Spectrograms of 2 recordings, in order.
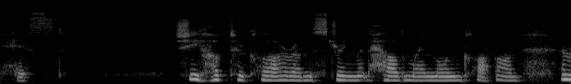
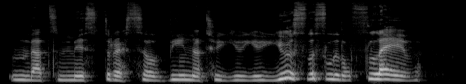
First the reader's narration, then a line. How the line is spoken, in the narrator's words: She snarled with a dominance that I couldn't resist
